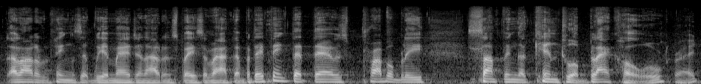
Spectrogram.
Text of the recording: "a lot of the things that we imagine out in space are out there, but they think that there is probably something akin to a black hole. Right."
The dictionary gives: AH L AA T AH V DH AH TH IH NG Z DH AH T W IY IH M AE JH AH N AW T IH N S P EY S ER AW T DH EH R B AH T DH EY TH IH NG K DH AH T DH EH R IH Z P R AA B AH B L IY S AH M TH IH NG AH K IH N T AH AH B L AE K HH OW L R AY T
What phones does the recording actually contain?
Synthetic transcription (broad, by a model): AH L AA T AH V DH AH TH IH NG Z DH AH T W IY IH M AE JH AH N AW T IH N S P EY S ER AW T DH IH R B AH T DH EY TH IH NG K DH AH T DH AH R IH Z P R AA B AH B L IY S AH M TH IH NG AH K IH N T AH AH B L AE K HH OW L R AY T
